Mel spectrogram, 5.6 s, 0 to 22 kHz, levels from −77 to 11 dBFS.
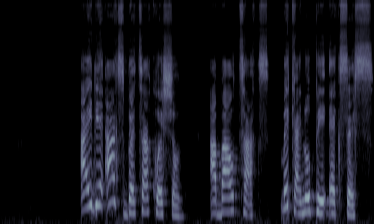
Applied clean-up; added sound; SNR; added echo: neural mask model DeepFilterNet 3.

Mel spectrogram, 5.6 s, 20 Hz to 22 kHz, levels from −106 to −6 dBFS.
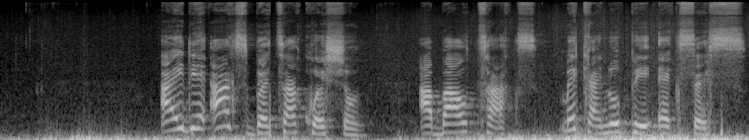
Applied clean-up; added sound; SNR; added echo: none; Wind; -5 dB; none.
